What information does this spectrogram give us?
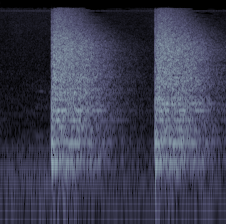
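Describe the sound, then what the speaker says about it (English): Two loud, sharp drum strikes about a second apart, each combining a rim shot with a hit to the center of the head, giving a cracking attack and a long ringing decay, played alone with no talking. "hitting a rim shot and hitting in the center of the drum"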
